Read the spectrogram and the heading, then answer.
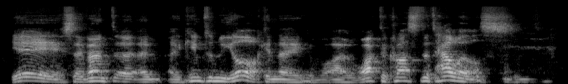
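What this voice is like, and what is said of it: Exaggerated cartoonish French accent. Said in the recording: “instead of a French accent, be Pepe Le Pew ... You don't do a bad Frenchman's accent. ... it's a terrible French accent.”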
